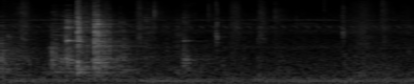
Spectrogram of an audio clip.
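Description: Kitchen utensils clinking against pots and dishes, with a short cluster of clinks about half a second in.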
